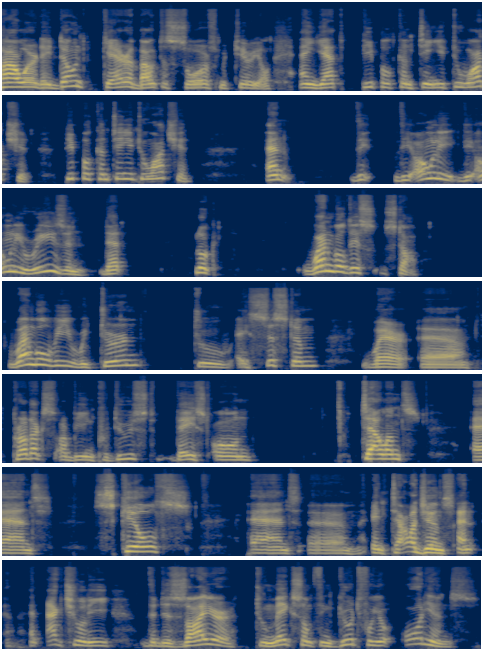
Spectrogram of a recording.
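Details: Adult who stutters, speaking live in a solo stream; stuttering.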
